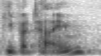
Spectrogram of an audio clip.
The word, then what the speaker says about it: Givatayim: Let's build and strengthen those relationships with Givatayim, pronounced Givatayim.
